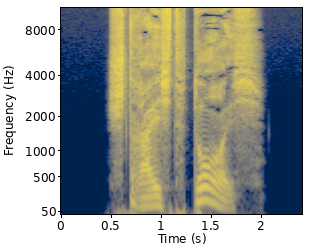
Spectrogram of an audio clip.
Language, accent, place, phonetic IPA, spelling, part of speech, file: German, Germany, Berlin, [ˌʃtʁaɪ̯çt ˈdʊʁç], streicht durch, verb, De-streicht durch.ogg
- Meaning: inflection of durchstreichen: 1. third-person singular present 2. second-person plural present 3. plural imperative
